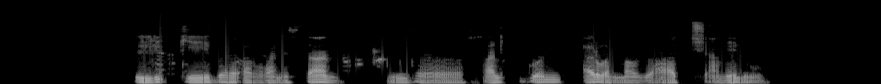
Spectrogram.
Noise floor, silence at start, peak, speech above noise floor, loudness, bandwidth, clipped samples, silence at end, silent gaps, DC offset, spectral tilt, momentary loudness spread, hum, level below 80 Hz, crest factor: under -90 dBFS; 1.35 s; -14 dBFS; over 59 dB; -31 LUFS; 8.2 kHz; under 0.1%; 1.15 s; 3.64-3.71 s, 5.75-5.82 s; under 0.1%; -7 dB/octave; 9 LU; none; -48 dBFS; 18 dB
